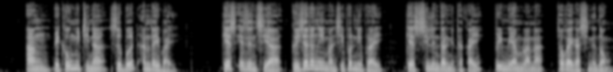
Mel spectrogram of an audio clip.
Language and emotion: Bodo, disgusted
